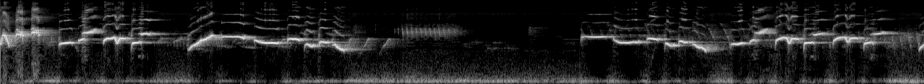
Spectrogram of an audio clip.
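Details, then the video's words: Oriental magpie-robin singing, played to spur young canaries reluctant to sing: rapid run of sweet whistles, trills and sharp rising notes, a brief buzzy pause near the middle, then another energetic burst of varied phrases with a low hum underneath. "Terapi Kacer tercepat | kenari paud malas bunyi langsung NGADU"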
